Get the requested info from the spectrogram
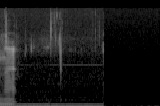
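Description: Faint clicks of a headset cable and plug being handled over a low mains hum, which cuts off suddenly about a second and a half in, leaving near silence: the headset microphone being disconnected.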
